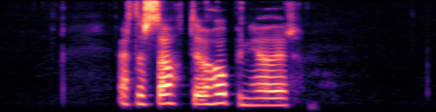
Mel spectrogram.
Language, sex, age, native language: Icelandic, female, 30-39, Icelandic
